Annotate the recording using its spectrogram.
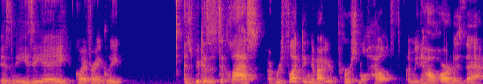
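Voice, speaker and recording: Lively intonation marks the fairly quick speech of a man. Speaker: college instructor. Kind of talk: online class introduction video. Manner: fast; casual, many fillers.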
